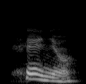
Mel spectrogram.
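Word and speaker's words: genio: вона звучить як с А що ж відбувається з літерою х коли вона зустрічається з і та е вона звучить як х тому геній буде хеньо Ану скаж так а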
